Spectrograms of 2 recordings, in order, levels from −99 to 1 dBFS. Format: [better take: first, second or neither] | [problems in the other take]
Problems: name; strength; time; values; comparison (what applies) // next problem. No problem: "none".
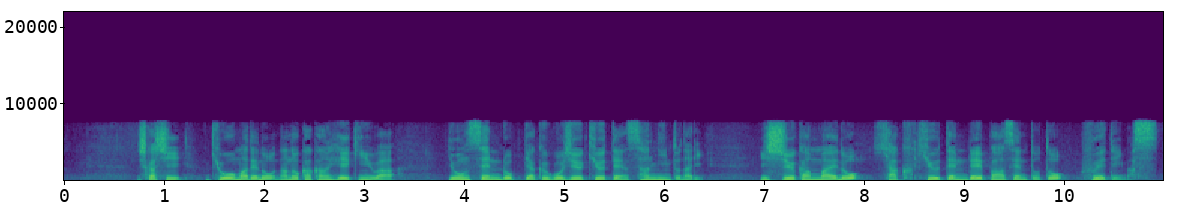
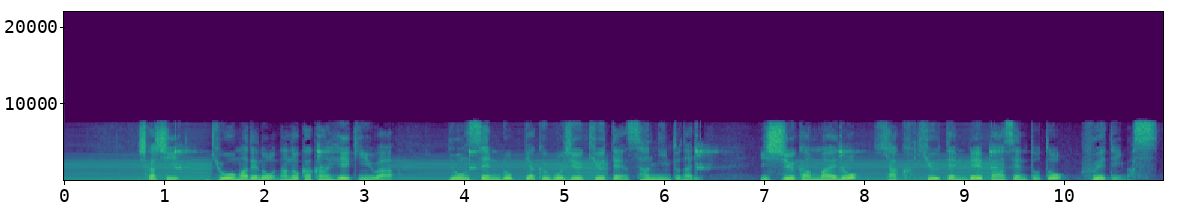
first | background sound (Glass + Wind instrument, woodwind instrument); 15 dB below the speech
